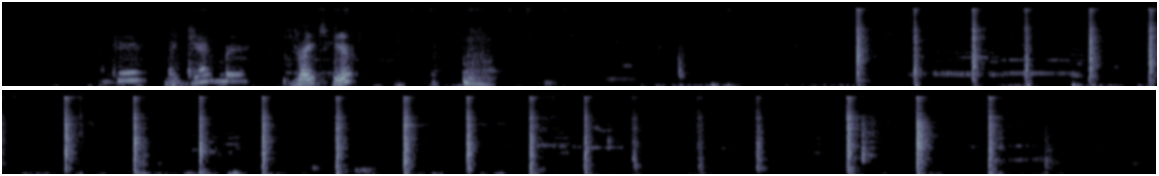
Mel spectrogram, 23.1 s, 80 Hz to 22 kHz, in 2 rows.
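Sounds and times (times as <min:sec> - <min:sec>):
hand hoe chopping into soil: 0:08.5 - 0:19.2.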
